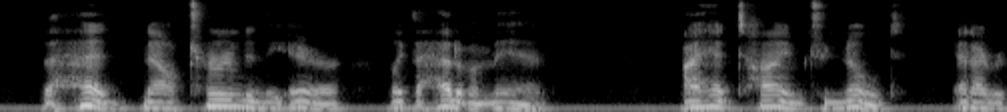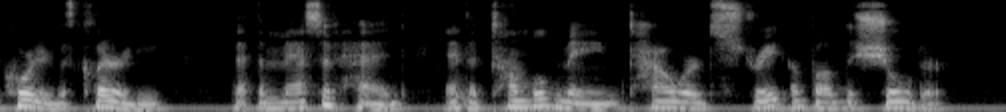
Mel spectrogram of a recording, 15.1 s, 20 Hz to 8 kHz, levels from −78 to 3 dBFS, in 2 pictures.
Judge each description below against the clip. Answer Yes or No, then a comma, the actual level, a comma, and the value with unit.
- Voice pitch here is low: Yes, very low, 95 Hz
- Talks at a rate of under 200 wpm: Yes, average, 145 wpm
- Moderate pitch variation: Yes, average, 3.7 semitones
